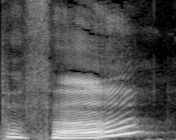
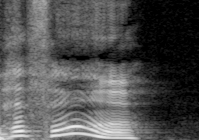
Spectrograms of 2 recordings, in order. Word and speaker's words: Parfüm: Und dann habe ich das Parfüm genommen, Parfum. Wie spricht man Parfüm denn eigentlich aus? – Parfum. – Oder Parfüm. – Wie Cousin und Balkon.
